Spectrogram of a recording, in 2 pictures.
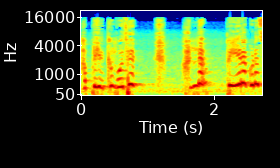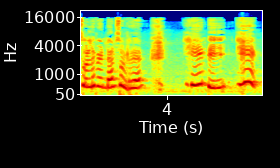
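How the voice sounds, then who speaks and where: A woman voicing a very high, anxious young sister. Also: lively intonation, moderate pace, darkish tone. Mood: upset, questioning. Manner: pressing questions, emotional. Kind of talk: cartoon voice acting.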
